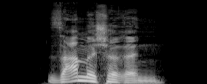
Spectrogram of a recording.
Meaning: inflection of samisch: 1. strong genitive masculine/neuter singular comparative degree 2. weak/mixed genitive/dative all-gender singular comparative degree
- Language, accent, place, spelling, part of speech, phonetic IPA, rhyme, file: German, Germany, Berlin, samischeren, adjective, [ˈzaːmɪʃəʁən], -aːmɪʃəʁən, De-samischeren.ogg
